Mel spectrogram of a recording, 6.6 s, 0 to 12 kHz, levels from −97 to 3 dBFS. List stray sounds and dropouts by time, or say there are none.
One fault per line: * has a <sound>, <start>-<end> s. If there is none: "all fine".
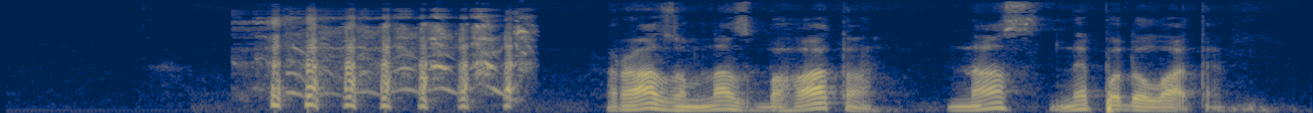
* has a laugh, 1.2-2.7 s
